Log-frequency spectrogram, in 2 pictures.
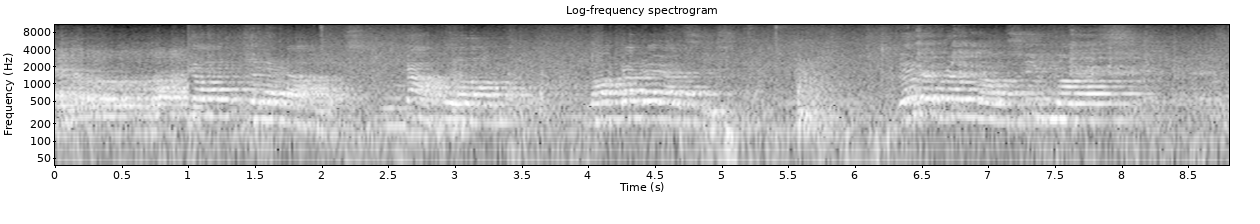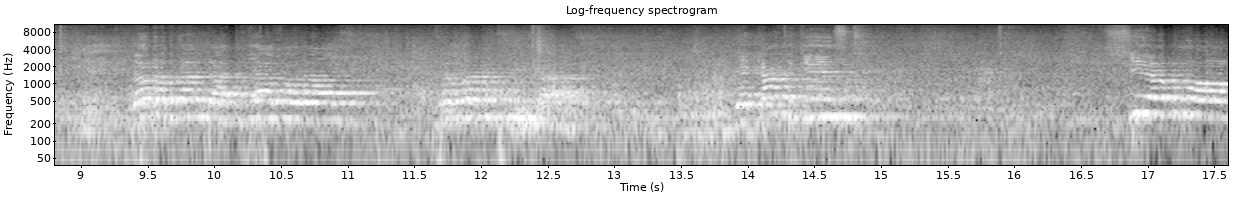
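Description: A man speaks through a microphone and loudspeakers with a steady, preaching tone.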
